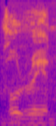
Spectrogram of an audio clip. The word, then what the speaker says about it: Coleraine: Is it cool or is it always a coal sound? – Oh, no, I'm afraid we have got away from the Gaelic very much in this town. It's Coleraine.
